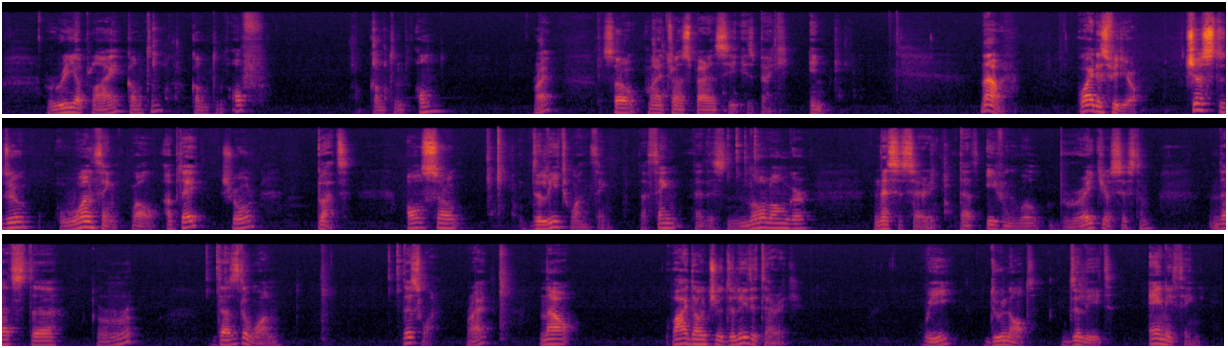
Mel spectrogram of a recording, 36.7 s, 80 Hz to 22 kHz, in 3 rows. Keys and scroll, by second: 1.5 ctrl+alt+o, 3.7 ctrl+alt+o, 6.5 ctrl+alt+t, 17.1 shift+super+Return, 21.6 super+q.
